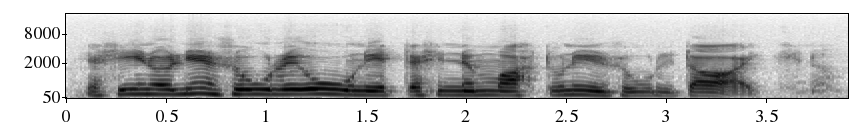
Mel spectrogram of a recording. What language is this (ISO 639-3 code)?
fin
